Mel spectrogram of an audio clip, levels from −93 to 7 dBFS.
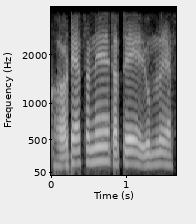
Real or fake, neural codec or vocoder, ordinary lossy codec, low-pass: fake; codec, 16 kHz in and 24 kHz out, 1.1 kbps, FireRedTTS-2 codec; AAC, 24 kbps; 3.6 kHz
